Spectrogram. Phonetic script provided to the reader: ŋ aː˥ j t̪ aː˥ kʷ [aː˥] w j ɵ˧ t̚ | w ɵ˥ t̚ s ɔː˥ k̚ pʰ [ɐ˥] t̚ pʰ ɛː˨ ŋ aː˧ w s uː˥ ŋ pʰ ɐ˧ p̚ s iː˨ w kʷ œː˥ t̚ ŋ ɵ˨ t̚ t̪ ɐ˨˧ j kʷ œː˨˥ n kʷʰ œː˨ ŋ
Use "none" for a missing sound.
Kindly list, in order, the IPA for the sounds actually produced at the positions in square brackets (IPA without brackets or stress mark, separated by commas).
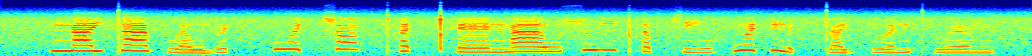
aː˨˩, ɐ˧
